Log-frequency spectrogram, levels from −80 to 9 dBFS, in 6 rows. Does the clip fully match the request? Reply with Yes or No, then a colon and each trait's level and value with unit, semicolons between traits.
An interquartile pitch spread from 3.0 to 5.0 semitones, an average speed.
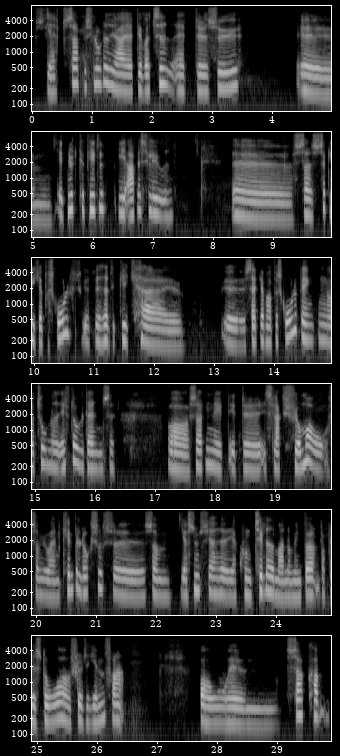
No: average, 3.4 semitones; slow, 140 wpm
